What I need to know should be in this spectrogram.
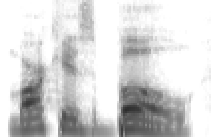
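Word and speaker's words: Marcus Mbow: I think it's Marcus Bowe, because the M is silent, out of Purdue.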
